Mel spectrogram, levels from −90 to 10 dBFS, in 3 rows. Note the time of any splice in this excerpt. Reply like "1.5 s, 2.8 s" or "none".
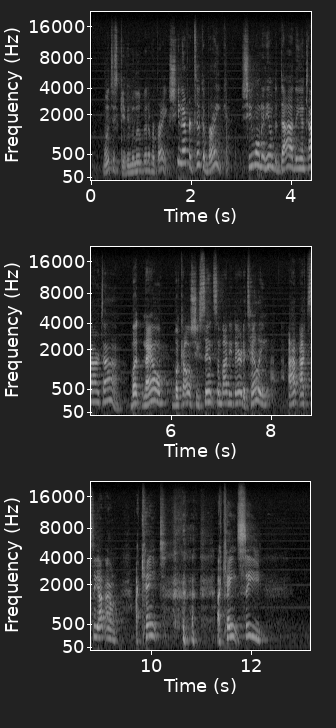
5.1 s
